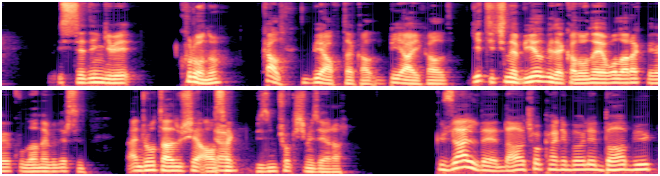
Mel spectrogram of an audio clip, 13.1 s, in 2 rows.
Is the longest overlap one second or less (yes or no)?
yes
